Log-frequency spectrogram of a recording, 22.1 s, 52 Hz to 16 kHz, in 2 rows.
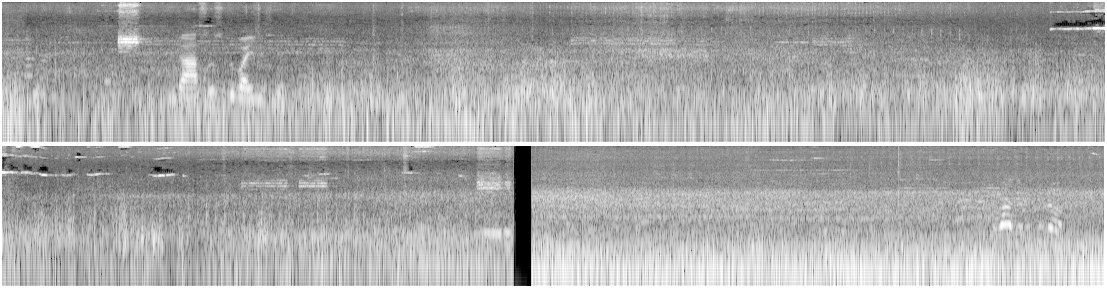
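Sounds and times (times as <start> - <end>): wind buffeting microphone: 0.0 - 15.6
road traffic rumble: 0.0 - 22.0.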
